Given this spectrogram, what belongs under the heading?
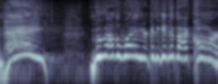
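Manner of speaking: high, hammed-up yell of warning; mock scream. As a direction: shout it like a street warning. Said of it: "you're screaming".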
